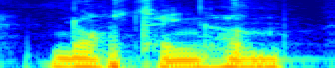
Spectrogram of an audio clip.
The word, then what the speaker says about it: Nottingham: Well, I should probably pronounce it properly for our non-English listeners. Nottingham.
